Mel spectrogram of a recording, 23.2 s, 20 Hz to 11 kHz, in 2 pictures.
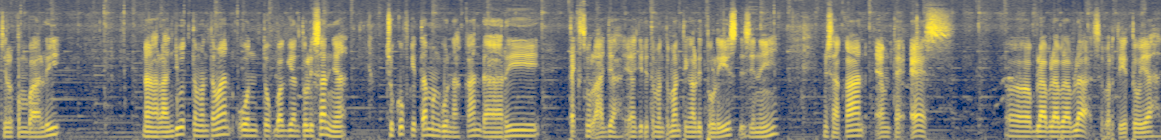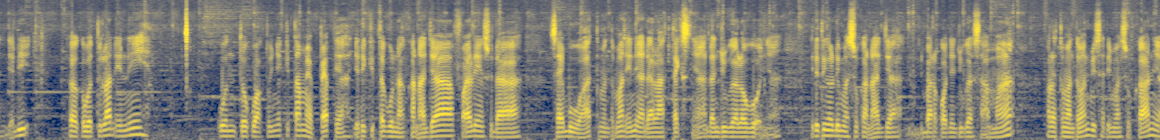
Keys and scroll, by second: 1.1-2.6 typing, 8.1 Caps_Lock, 8.5-9.4 typing, 11.0 Escape, 11.7 Delete, 18.3 z, 19.1 v, 20.2 ctrl+z, 22.2 ctrl+z, 22.5-23.2 typing.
